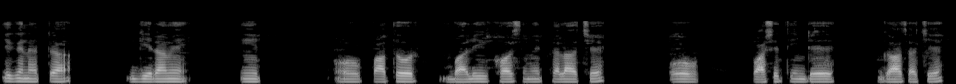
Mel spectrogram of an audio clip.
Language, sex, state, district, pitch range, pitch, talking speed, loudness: Bengali, male, West Bengal, Malda, 125-135 Hz, 130 Hz, 105 wpm, -25 LUFS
